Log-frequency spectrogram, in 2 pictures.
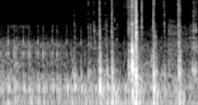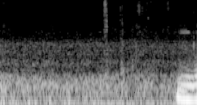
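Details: Renault Scenic after a no-start repair (a nearly rotted-through green wire found): keys rattle, then the engine catches and settles into an even low hum; a clean start.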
